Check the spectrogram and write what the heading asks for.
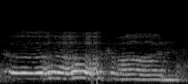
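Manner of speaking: loud exasperated groan at the cat. Real, not acted. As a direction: let it out, fed up. Frustrated at the cat.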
